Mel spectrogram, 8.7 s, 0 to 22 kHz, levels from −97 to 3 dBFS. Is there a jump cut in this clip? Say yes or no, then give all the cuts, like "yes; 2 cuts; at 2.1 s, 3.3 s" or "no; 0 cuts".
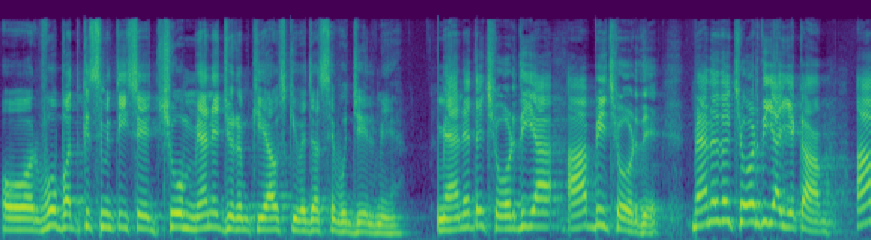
yes; 1 cut; at 4.4 s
